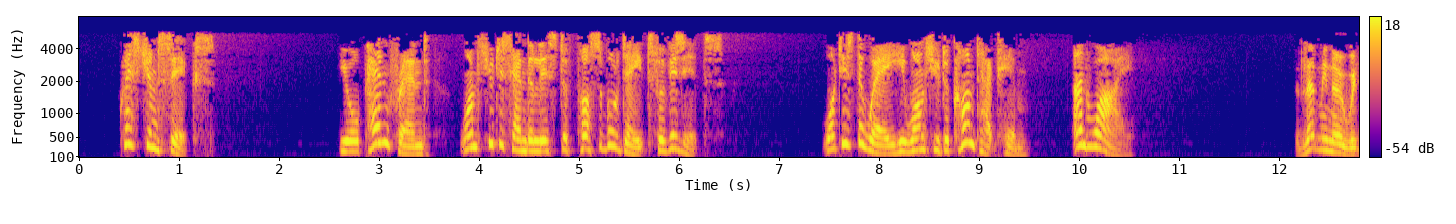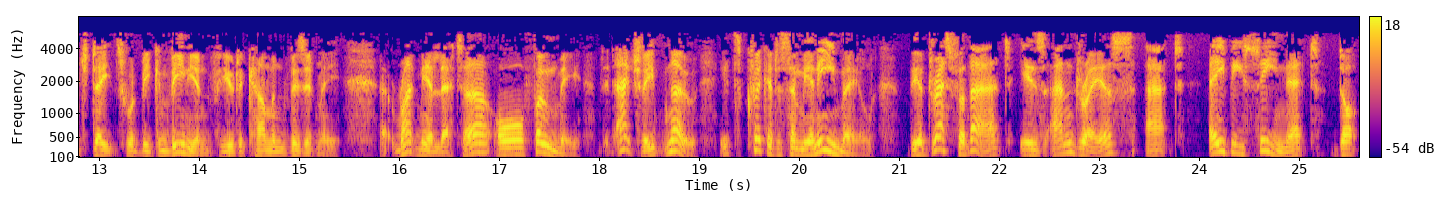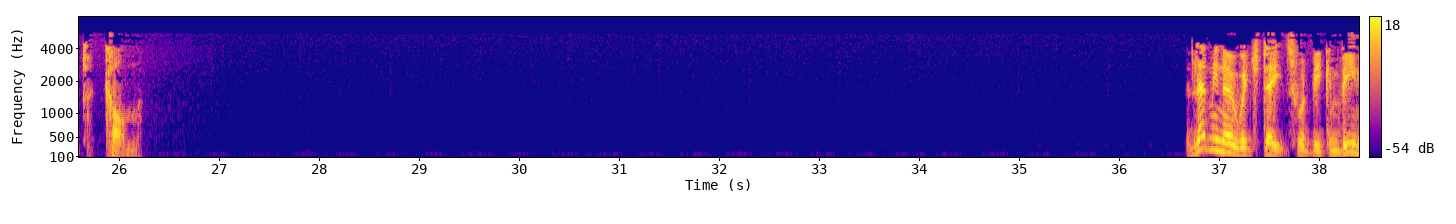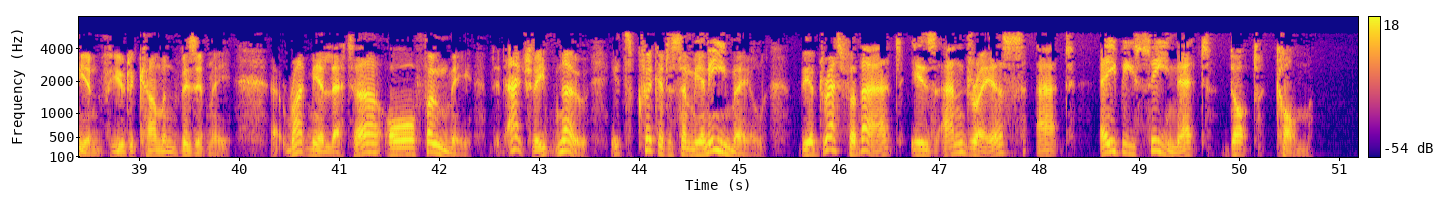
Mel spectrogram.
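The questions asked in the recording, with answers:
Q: What is the way he wants you to contact him?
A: By email

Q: And why?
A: Because it's quicker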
